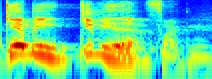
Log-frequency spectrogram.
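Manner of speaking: ordinary talk, nothing marked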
